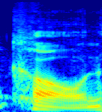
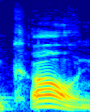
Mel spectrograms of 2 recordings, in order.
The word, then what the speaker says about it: Cohn: he referred to him as Michael Cohen, one syllable. Now, Roy Cohn, whose name was spelled C-O-H-N, was the notorious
